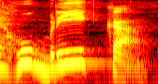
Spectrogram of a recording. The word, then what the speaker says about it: rubrica: O correto é rubrica. O acento tônico é no bri e não no ru, né?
